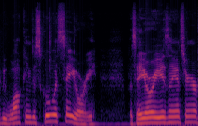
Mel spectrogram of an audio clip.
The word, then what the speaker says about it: Sayori: It's Sayori. It's just the two words, Say and Ori.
